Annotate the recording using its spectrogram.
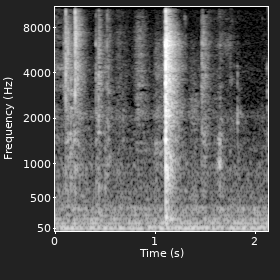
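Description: A single sharp click of oracle cards being handled on a tabletop, about a second in, with a few faint ticks of the cards before it.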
